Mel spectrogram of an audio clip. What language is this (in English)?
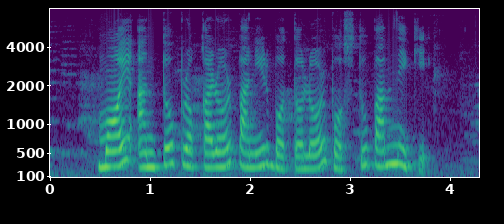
Assamese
